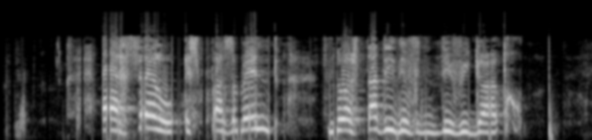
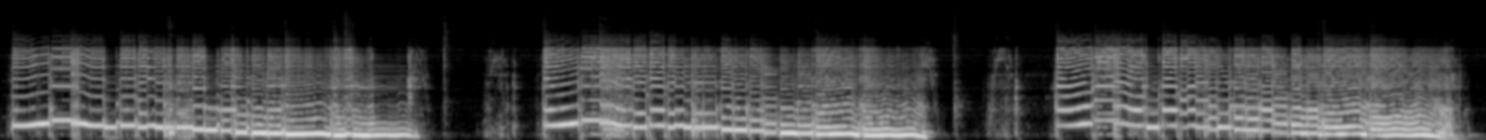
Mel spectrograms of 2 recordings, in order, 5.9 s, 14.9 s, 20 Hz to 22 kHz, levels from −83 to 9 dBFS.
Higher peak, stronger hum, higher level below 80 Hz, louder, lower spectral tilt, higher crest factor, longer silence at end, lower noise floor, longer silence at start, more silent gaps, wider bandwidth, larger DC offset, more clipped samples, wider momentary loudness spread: about the same, 0 dBFS vs 0 dBFS; neither; first, -48 dBFS vs -58 dBFS; about the same, -9 LUFS vs -11 LUFS; second, -2.5 dB/octave vs -9 dB/octave; about the same, 12 dB vs 12 dB; first, 0.75 s vs 0.25 s; second, -37 dBFS vs -51 dBFS; about the same, 0.2 s vs 0.1 s; neither; first, 11 kHz vs 6.8 kHz; neither; first, 0.4% vs under 0.1%; first, 18 LU vs 8 LU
